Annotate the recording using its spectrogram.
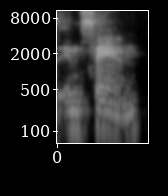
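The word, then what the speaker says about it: إنسان: is my mother tongue, the word human is insan, which comes from what? Insane. Insane. Insane. Insane. Insane. E-I-N-S-A-N, insane. Oh, that's just the pronunciation. Yeah. Oh, okay. Yeah. It's like, is that an American? No, that's how you say it in Arabic.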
